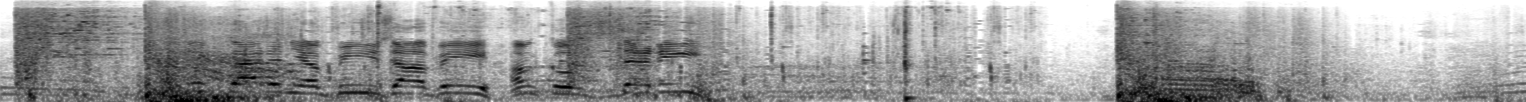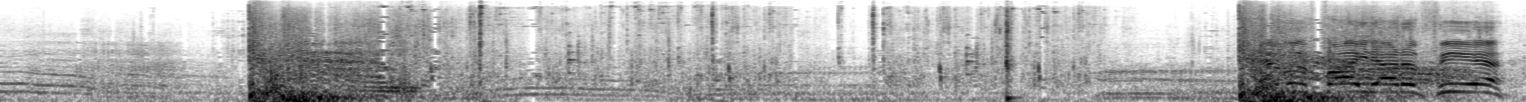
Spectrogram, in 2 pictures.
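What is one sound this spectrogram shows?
Gunshots bang from a game.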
